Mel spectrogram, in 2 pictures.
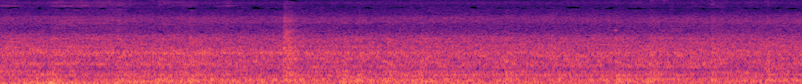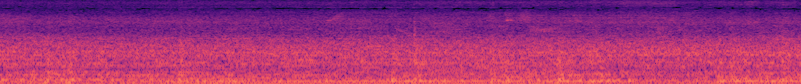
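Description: LiuGong crawler bulldozer's diesel engine running steadily under load, with the tracks working through sand.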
